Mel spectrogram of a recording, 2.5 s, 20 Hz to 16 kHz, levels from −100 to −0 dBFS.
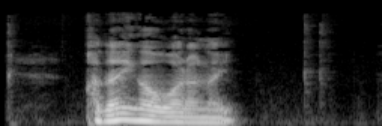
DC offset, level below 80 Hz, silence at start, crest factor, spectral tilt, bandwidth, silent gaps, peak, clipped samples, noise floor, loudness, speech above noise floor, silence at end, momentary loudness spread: under 0.1%; -50 dBFS; 0.6 s; 20 dB; -8.5 dB/octave; 7.8 kHz; none; -4 dBFS; under 0.1%; -67 dBFS; -22 LUFS; 46 dB; 1 s; 12 LU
